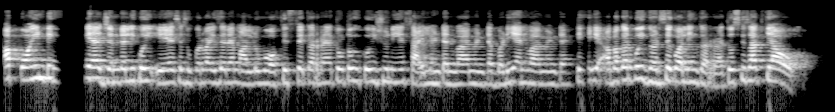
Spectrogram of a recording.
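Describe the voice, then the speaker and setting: A woman's voice: a little high, fairly even intonation, rapid-fire, reverberant. A young woman giving a conversational motivational training talk into a microphone, mixing in English phrases and often saying "ठीक है" as a filler. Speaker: network marketing trainer. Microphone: wearing a microphone.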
